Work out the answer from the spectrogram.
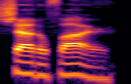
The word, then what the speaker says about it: XSH4D0WF1: Just wanted to say, it's pronounced Shadowfire.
